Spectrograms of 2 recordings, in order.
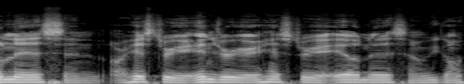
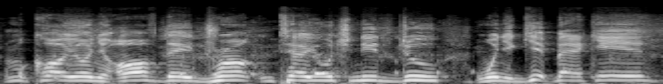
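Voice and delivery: mock boss voice; 7 semitones higher, 7 dB louder than usual. Mocking the boss's pitch.

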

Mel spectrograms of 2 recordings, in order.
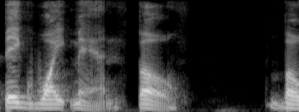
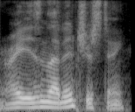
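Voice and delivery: ordinary delivery

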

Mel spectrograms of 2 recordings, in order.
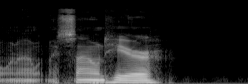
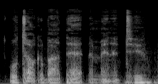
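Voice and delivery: fast, soft and low throwaway; quick mumble; 5 semitones lower, 7 dB quieter, much faster than usual. Shown as a demonstration. Promising the NBA talk, quick mumble. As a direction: rush it under your breath. Repeats line two ways.

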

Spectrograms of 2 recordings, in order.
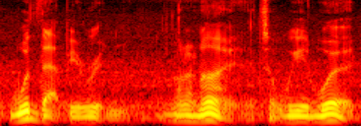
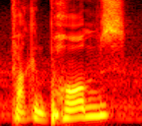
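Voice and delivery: ordinary talk, nothing marked

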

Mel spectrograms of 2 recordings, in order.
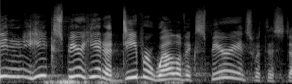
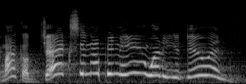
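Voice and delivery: higher, incredulous jab; mocking disbelief. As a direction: poke fun at the dancer. Mocking the worship leader.

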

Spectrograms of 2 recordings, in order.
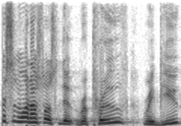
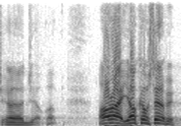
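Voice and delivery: usual speaking voice

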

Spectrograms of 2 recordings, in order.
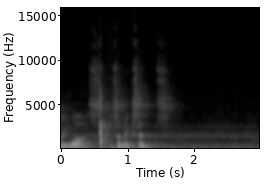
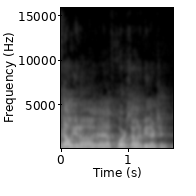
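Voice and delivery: high, loud, overeager agreement; feigned eagerness; 7 semitones higher, 8 dB louder, faster than usual. Retold or imitated. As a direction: pipe up too keenly, covering reluctance. Feigning willingness to his kids.

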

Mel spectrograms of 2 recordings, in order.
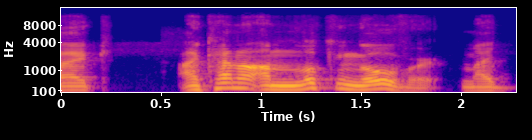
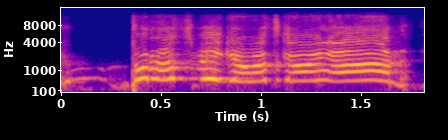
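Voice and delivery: very high, loud frantic mock squeal; Mallory impression; 7 dB louder than usual. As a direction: squeal it urgently, imitating a panicked partner. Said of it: "It's a great Mallory impression".

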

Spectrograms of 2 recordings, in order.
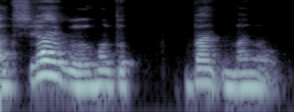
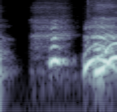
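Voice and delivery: loud laugh; 14 dB louder than usual. Real, not acted. Burst of laughter at old father.

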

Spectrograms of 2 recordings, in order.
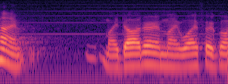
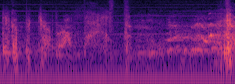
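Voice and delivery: slow, whispered through a laugh; hushed urgent whisper; 19 dB quieter, much slower than usual. Retold or imitated. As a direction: whisper so the parrot won't fly. Tourists with parrot.

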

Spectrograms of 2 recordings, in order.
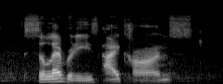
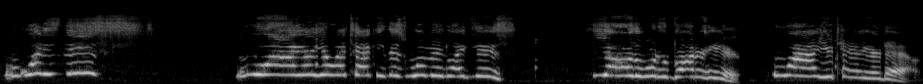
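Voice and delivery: outraged disbelief. Retold or imitated. Host defending [name] to her critics, high outraged squeal. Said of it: "And I'm like".

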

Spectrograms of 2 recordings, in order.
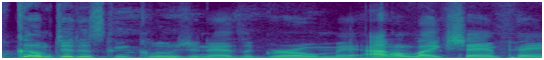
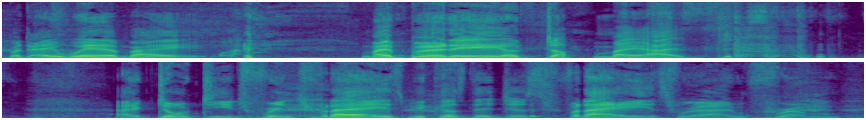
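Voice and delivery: hammed-up French accent, halting with chuckles; 3 dB louder than usual. Shown as a demonstration. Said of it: "give me your best French accent".

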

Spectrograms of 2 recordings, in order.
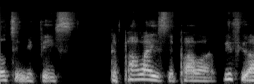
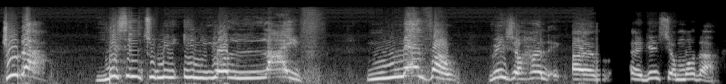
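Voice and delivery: stern scolding; 7 semitones higher, 7 dB louder than usual. Retold or imitated. Mother scolding her son who slapped her, stern and raised. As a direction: lay down the law to your son.

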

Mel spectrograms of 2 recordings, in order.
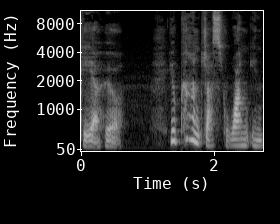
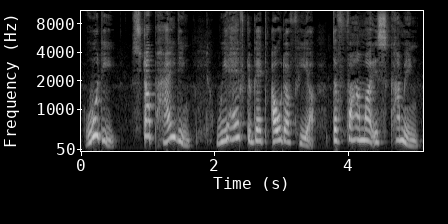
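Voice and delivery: higher, pressing warning cry; urgent shout; 8 semitones higher than usual. A narrator's reading. Mouse child urges the hidden rat to flee, calling urgently. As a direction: hurry him out, calling high. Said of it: "Mocolino shouted".

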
